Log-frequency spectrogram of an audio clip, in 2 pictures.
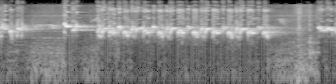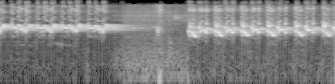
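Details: Fighting-style Yellow-vented bulbul song for luring: dense, continuous chattering warble in long runs, wavering up and down, broken by short pauses and a thud.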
